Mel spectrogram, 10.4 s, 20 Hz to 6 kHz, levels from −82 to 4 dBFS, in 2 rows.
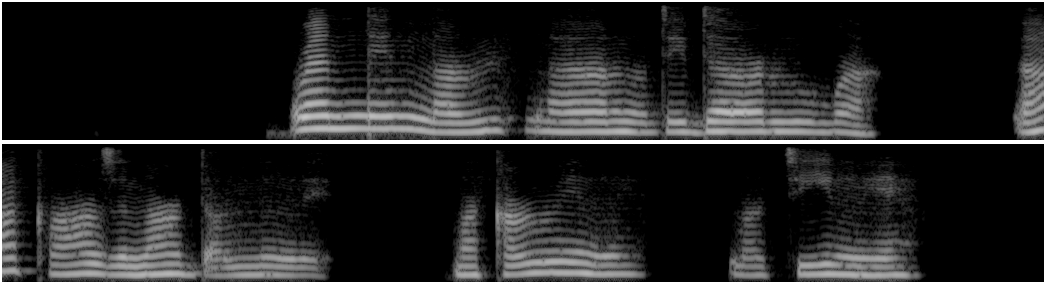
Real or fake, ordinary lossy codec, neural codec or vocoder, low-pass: fake; none; codec, 16 kHz, 0.5 kbps, X-Codec, HuBERT features, trained on general audio; 5.4 kHz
